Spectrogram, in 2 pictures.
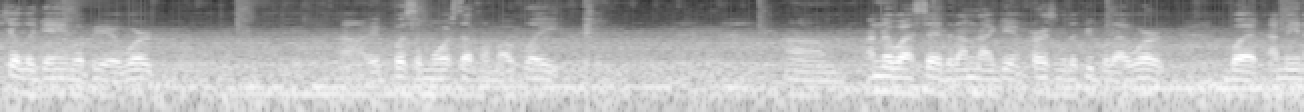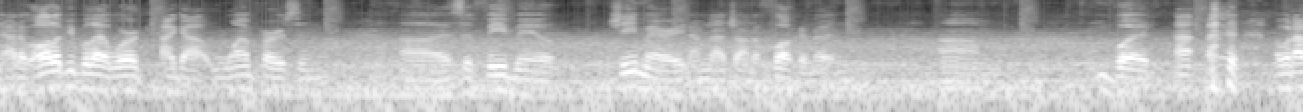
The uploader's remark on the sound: My ride to work. Just a man and a Phone.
